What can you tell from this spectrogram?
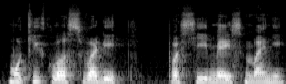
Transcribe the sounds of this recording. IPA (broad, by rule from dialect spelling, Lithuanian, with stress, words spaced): moːˈkʲiːklˠoːs ʋɐˈlʲiːtʲ pɐˈsʲiːɪmʲɛ ˈjɪs mɐˈnʲiː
